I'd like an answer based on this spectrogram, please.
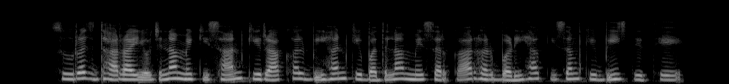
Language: Chhattisgarhi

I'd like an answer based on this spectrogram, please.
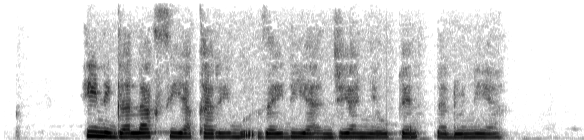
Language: Swahili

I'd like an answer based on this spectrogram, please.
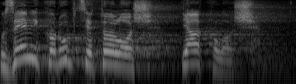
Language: Croatian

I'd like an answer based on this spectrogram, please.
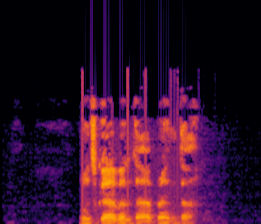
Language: Kati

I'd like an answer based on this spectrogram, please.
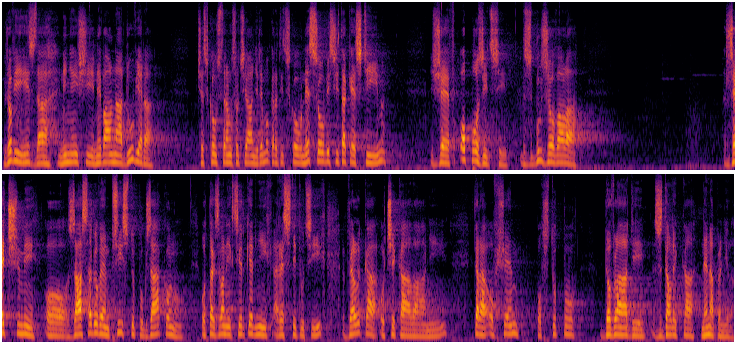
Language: Czech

